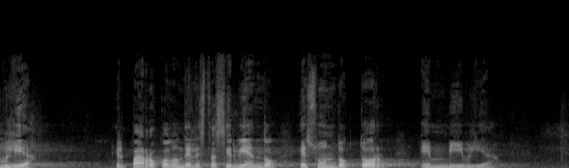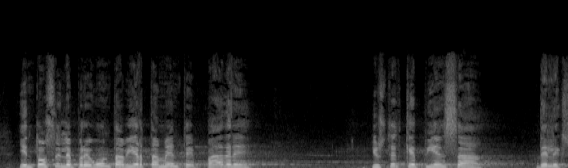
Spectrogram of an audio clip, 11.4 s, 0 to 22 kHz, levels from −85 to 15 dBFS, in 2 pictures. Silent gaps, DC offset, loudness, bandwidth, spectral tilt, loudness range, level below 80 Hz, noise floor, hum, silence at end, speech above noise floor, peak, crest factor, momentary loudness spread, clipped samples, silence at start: none; under 0.1%; -22 LUFS; 15 kHz; -5.5 dB/octave; 4 LU; -54 dBFS; -54 dBFS; none; 0 s; 33 dB; -4 dBFS; 20 dB; 14 LU; under 0.1%; 0 s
